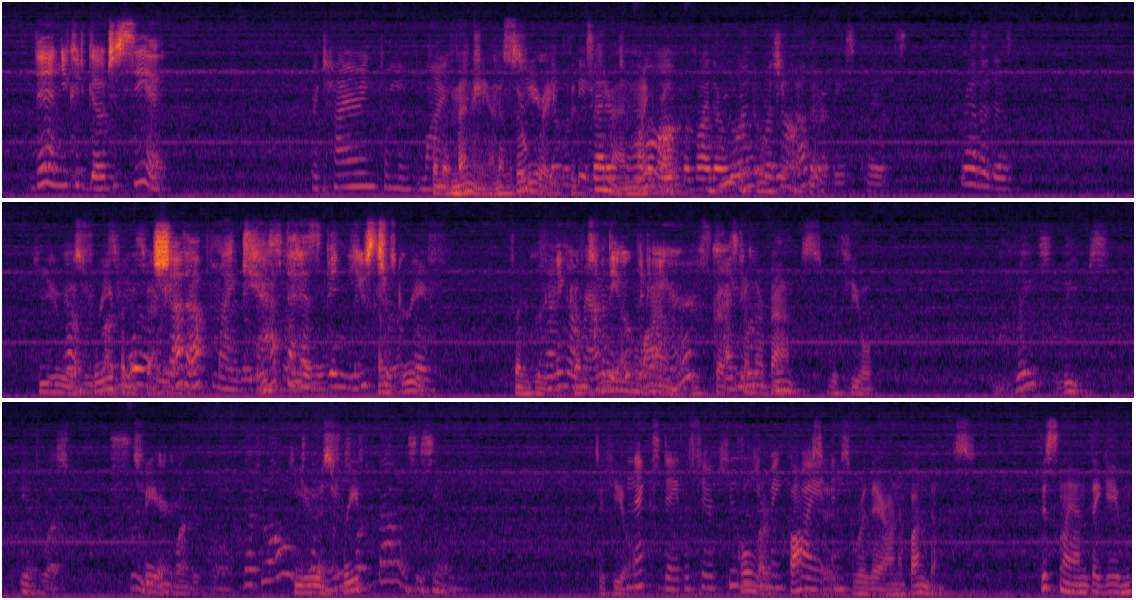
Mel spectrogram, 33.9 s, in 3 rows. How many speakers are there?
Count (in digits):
6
